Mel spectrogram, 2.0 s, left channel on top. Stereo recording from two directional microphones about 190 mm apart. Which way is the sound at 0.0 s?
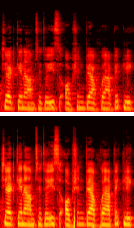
40° right (ahead or behind).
